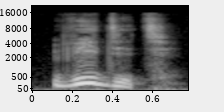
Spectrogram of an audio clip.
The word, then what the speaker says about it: видеть: Next verb, to see, видеть. Since the vowel «е» is unstressed, I pronounce it as «и». Видеть.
